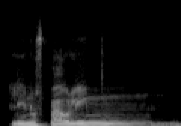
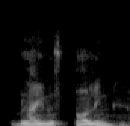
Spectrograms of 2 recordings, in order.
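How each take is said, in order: First: The name is said with Spanish pronunciation. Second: The name is said with English pronunciation.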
